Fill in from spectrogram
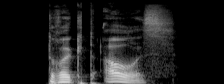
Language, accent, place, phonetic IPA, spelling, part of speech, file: German, Germany, Berlin, [ˌdʁʏkt ˈaʊ̯s], drückt aus, verb, De-drückt aus.ogg
- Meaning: inflection of ausdrücken: 1. second-person plural present 2. third-person singular present 3. plural imperative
